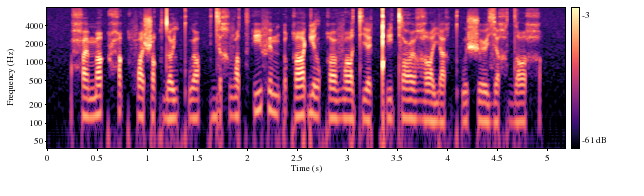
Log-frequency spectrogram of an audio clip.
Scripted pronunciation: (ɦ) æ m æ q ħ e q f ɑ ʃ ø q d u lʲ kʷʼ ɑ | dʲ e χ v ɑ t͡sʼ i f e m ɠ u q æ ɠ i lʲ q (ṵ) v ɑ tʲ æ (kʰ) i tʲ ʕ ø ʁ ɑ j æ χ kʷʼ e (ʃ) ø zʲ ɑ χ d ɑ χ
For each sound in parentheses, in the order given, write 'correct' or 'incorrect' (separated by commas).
incorrect, incorrect, incorrect, correct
